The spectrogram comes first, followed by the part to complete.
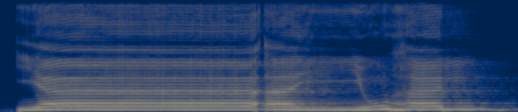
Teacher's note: Masuk ke ya tasydid, ini dibunyikan dengan naber. Jadi kita naikkan intonasi suaranya, ya. Tidak perlu ditahan. · Maka ya-nya dipanjangkan boleh empat, boleh lima harakat. Jadi walaupun ini mad thabi'i dengan hamzah-nya disatukan penulisannya, secara makna berbeda. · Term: mad jaiz munfasil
